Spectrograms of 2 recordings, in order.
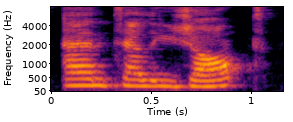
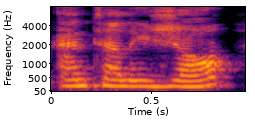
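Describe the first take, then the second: First: "intelligent" with a clear T sounded at the end, as in intelligente; "intelligent" finishing crisply on the T; T pronounced. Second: "intelligent" with the final T left silent, ending on the nasal vowel. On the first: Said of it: "so I pronounce the T". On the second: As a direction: say "intelligent" the French masculine way, no T at the end. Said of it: "I don't pronounce that T". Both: Shown as a demonstration.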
